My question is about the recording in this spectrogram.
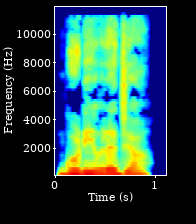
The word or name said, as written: ಗುಡಿವ್ರಜ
